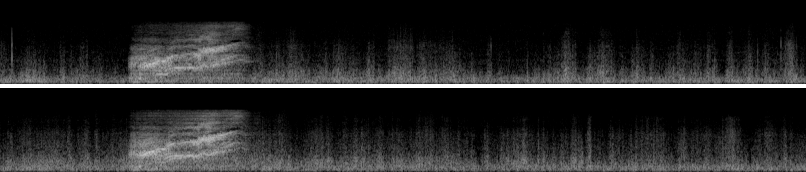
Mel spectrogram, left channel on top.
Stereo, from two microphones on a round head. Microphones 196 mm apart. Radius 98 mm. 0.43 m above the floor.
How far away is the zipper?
About 0.9 m.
